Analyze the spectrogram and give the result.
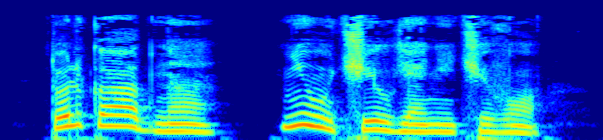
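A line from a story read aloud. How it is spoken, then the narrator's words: Gloomy reply. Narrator (Russian): мрачно ответил Сережка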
